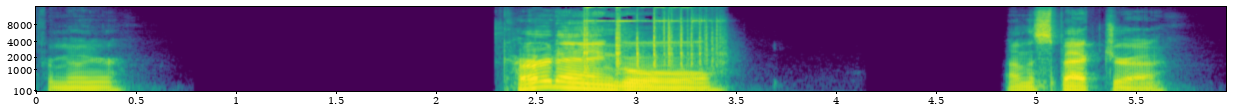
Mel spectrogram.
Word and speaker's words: Spectra: one Umaga not familiar Kurt Angle on the Spectra pronounce it right for once I always say Specter for some reason the A and the r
